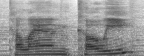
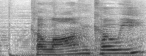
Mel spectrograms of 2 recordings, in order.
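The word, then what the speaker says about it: Kalanchoe: arrange that back we can repot one yeah kalancho yeah that that thing Rihanna Kalan Koi kalon Koi really thank you it must have that was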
